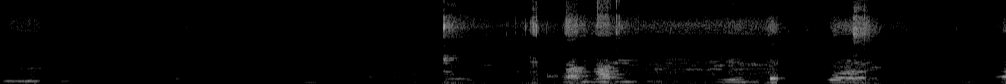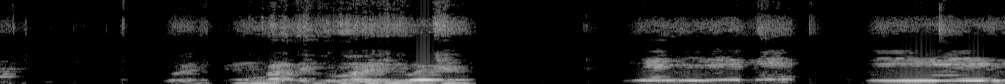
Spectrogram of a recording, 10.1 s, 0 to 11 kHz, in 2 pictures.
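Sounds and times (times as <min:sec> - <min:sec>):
faint sharp clicks and taps: 0:02.0 - 0:05.8.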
